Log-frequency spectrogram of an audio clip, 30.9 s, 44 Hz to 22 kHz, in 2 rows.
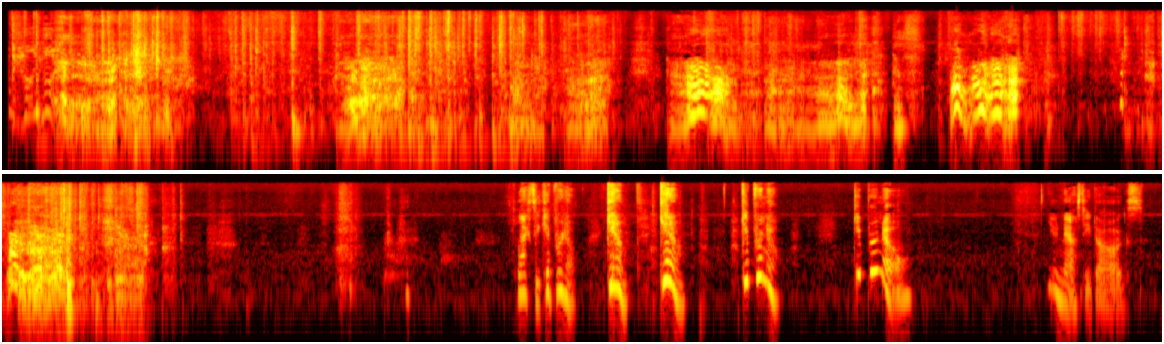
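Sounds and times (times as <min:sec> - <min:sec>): dog growling: 0:00.7 - 0:02.6, 0:04.4 - 0:06.0, 0:06.6 - 0:08.2, 0:08.8 - 0:13.9, 0:15.2 - 0:17.5.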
